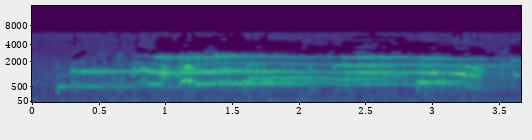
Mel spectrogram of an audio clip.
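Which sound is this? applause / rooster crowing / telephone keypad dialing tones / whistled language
rooster crowing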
